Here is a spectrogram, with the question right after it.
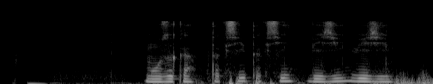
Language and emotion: Russian, neutral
